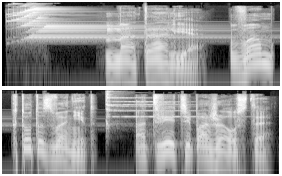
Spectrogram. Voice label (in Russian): Женские именные звонки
